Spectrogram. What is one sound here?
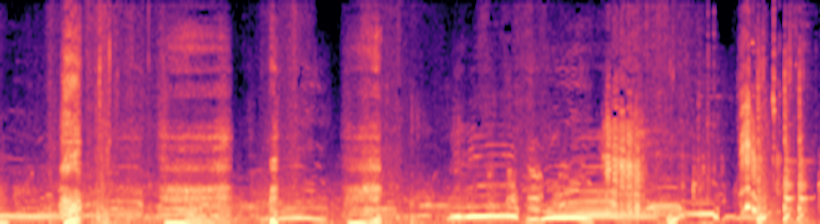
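A young boy murmurs in puzzlement.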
